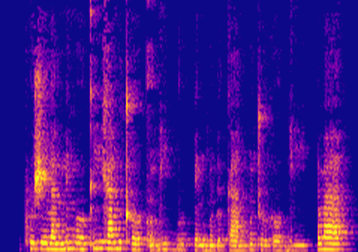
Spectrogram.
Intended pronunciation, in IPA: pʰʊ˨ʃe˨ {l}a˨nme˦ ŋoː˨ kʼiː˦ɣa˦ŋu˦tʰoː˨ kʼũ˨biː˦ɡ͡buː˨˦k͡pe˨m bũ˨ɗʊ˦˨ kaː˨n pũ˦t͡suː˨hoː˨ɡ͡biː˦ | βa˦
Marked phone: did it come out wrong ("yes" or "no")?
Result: no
